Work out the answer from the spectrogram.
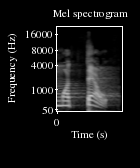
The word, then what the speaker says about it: motel: Quando eu digo motel, motel, tel ficou com a sílaba mais forte, que é a última, portanto uma oxítona. Marajá, o já é a última sílaba e ficou mais forte.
